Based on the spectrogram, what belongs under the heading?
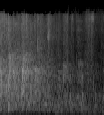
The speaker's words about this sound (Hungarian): Kérünk szépen neki egy tapsot.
